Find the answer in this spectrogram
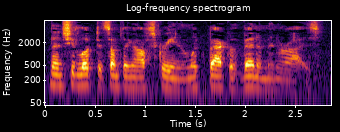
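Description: A woman's voice: extremely low pitch, quick pace, slight background noise, rough recording. A woman reading scripted novel narration for a fiction podcast.

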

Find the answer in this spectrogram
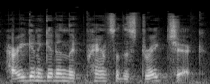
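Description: A man's voice: on the high side, steady tone, quick pace, faint music behind, pitched above the performer's own voice, close to an everyday voice, rough recording. A man reading as a blunt, slangy young street guy. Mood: frank, companionable. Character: blunt, hot-tempered, foul-mouthed young street man.

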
